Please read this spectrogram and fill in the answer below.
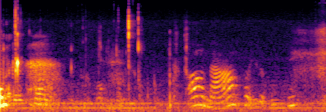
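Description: A girl sucking and licking an ice lolly: soft wet mouth clicks and slurps, with a short murmur of her voice a little past halfway.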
